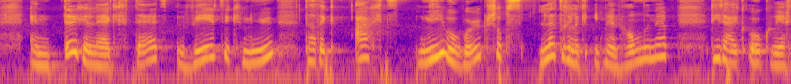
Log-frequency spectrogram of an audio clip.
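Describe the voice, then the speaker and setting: A woman's medium-pitched, dark, mellow and somewhat breathy voice in a Flemish accent, very slow, with very wide pitch swings. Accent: Flemish Dutch. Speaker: creativity facilitator and podcast host. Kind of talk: solo podcast monologue. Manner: animated.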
